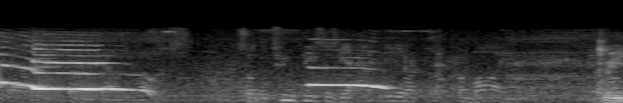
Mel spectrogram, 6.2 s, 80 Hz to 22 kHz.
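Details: A 13-year-old female Siberian husky gives drawn-out, tuneful howls that slide gently downward, "talking" and "singing" back as her owner repeatedly urges her to "tell Mommy."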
